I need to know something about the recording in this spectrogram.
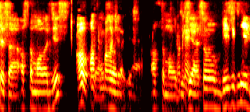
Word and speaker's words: ophthalmologist: What is an optomatologist if I'm pronouncing it correctly? Yeah. So it's pronounced as a opthalmologist.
